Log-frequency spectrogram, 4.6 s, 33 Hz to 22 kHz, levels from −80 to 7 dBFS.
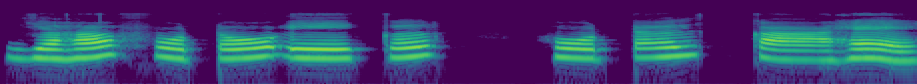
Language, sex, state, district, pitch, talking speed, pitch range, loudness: Hindi, female, Madhya Pradesh, Dhar, 255 Hz, 80 wpm, 245-285 Hz, -16 LUFS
